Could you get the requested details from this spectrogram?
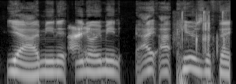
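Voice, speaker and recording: Against a noisy background, a male host talks fast in a steady, higher-pitched voice, rambling casually and profanely about a show. He's ill and his voice is going, and he keeps tossing in "you know what I mean."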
